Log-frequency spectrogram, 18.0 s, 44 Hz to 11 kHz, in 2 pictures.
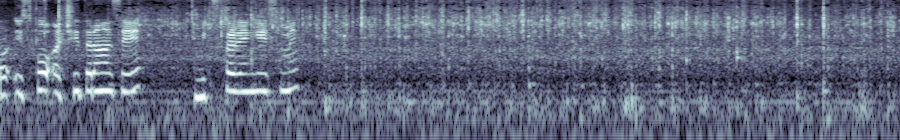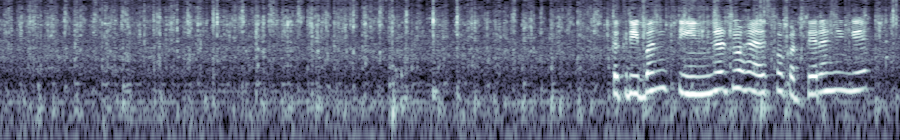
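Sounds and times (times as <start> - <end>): wire whisk beating batter in bowl: 0.0 - 18.0.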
